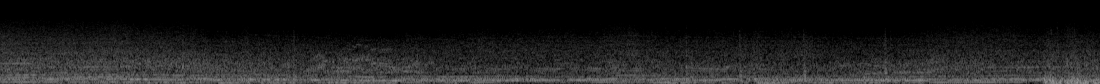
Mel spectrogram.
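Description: GT4 race car engines droning and tyres squealing at Lime Rock in Forza Motorsport, a steady loud blend of engine tone and skidding throughout, with no talk.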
